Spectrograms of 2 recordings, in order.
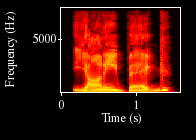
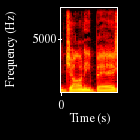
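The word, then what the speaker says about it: Jani Beg: We had to make sure that we were pronouncing it correctly, but apparently the leader of the Mongol army at this time was a guy named Yanni Beg. – Yeah, but it looks just like Johnny Beg.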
